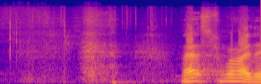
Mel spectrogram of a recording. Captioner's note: chuckle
